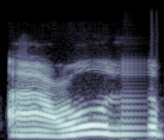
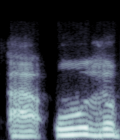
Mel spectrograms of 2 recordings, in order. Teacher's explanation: تو دیکھنا یہ ہے کہ اب عین کیا ہے, کون سا حرف ہے, اس کا مخرج کیا ہے, سب سے پہلے ہم نے یہ دیکھنا ہے. تو عین کا جو مخرج ہے وہ وسط حلق ہے, تو ہم نے وہاں سے حرف کو ادا کرنا ہے, نہ کہ ہم نے حمزہ کی طرح پڑھنا ہے, ٹھیک ہے.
